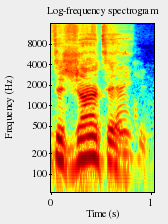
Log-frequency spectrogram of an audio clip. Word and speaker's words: Dejounte: His name's DeJounte. Thank you. I would have taken Delonte Murray too. I mean, I'm like DeJounte. That's his name. You said Delonte. DeJounte.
